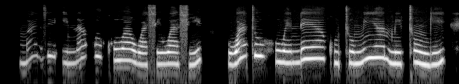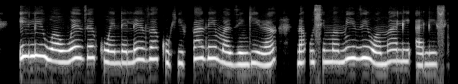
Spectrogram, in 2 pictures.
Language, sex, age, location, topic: Swahili, female, 25-35, Nairobi, government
